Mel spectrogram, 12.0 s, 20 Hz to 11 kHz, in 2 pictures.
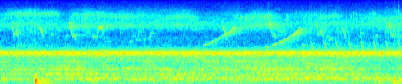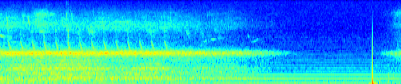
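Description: Chorus of 17-year periodical cicadas: a steady drone that fades away over the last few seconds, followed by a single sharp click near the end.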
